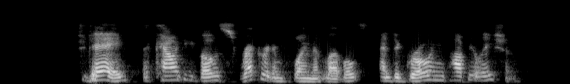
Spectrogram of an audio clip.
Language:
English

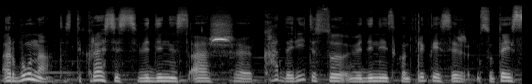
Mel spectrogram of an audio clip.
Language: Lithuanian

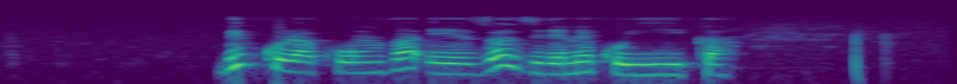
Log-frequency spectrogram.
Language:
Ganda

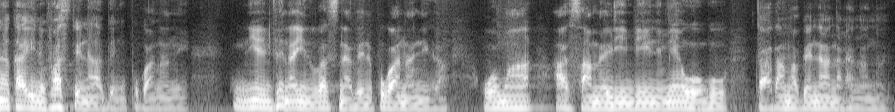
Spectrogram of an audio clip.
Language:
Samba Daka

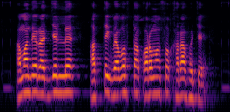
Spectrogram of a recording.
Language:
Bangla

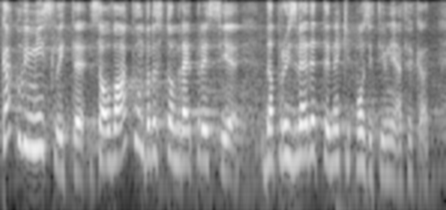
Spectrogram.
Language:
Serbian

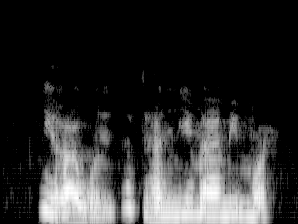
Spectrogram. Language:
Kabyle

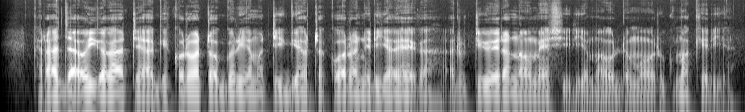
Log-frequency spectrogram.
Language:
Kikuyu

